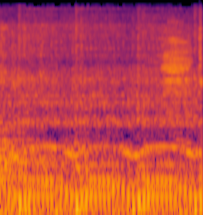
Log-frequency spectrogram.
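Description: Small engine running steadily: the hydraulic power unit of a cattle squeeze chute.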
